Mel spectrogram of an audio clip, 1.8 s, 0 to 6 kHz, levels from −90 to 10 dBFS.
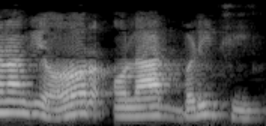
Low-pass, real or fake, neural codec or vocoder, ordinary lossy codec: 5.4 kHz; real; none; MP3, 24 kbps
